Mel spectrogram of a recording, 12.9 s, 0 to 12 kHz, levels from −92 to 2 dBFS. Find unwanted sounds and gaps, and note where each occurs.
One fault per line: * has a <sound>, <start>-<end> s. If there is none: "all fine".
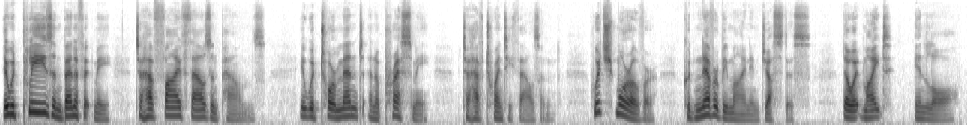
all fine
